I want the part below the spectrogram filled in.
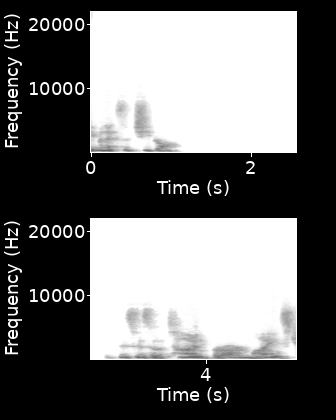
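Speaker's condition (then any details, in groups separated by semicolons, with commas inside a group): No condition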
